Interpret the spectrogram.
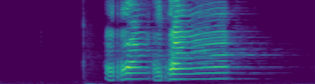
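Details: Indian ringneck parakeet kept as a pet, calling as it walks; one long harsh, nasal squawk in two surges lasting nearly a second, with a soft tap just before and a low background hum.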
